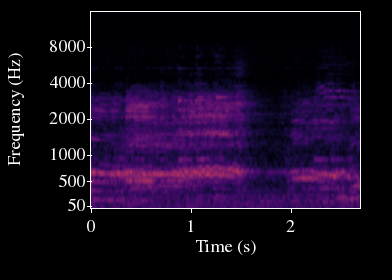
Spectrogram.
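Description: Sheep bleating in two wavering, drawn-out bursts, the first long and loud, the second starting after a brief dip, with no talking.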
